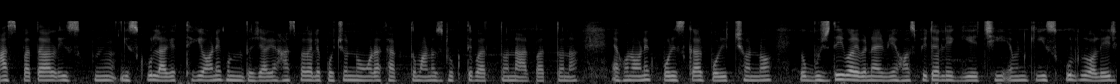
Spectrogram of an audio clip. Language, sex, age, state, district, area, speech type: Bengali, female, 30-45, West Bengal, Jhargram, rural, spontaneous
